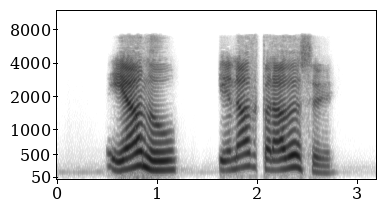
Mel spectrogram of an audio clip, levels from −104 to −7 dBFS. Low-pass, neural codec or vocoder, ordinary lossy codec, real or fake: 7.2 kHz; codec, 16 kHz, 0.5 kbps, X-Codec, HuBERT features, trained on balanced general audio; MP3, 64 kbps; fake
